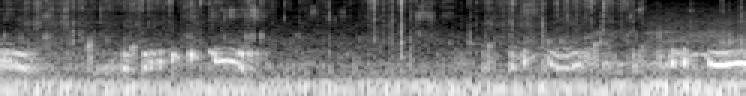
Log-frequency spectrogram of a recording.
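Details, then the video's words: One-day-old pigeon chick being fed by its father through pumping; soft wavering, squeaky tonal notes come in bursts at the start and again near the end, over a steady low indoor hum. "Pigeon Feeding Original Sound"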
